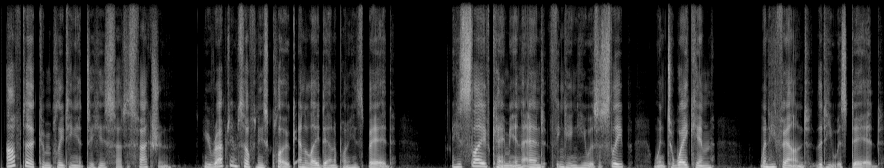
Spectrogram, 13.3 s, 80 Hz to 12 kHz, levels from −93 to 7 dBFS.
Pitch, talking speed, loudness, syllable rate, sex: 160 Hz, 170 wpm, -22 LUFS, 4.6 syllables/s, male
